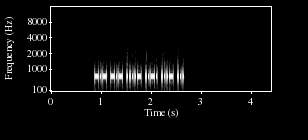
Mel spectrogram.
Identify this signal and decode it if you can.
Morse code, heard as a keyed tone, about 43 wpm, 700 Hz. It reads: KK4FVS
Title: USA Call Signs - 6 Characters - 45wpm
